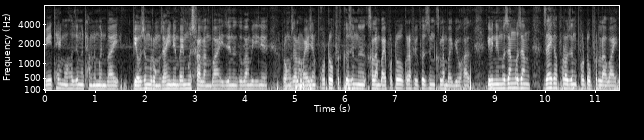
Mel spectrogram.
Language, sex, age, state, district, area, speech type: Bodo, male, 18-30, Assam, Udalguri, urban, spontaneous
